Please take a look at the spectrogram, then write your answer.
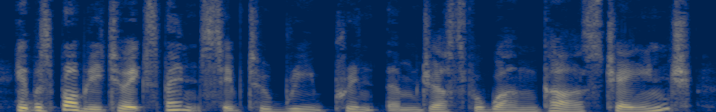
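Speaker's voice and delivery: ordinary delivery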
